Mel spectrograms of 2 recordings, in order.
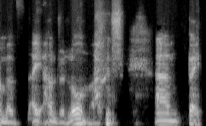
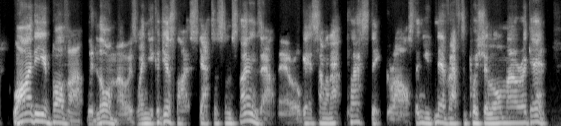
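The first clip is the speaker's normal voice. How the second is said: high, silly, funny comic monster voice; 6 semitones higher than usual. Improvising a character he says has a funny way of talking: funny voice. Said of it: "he's got a funny voice. He he talks like this".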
